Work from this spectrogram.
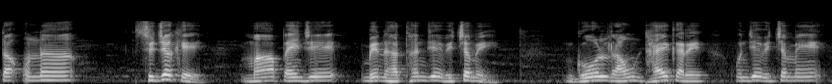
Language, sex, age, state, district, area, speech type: Sindhi, male, 45-60, Gujarat, Surat, urban, spontaneous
